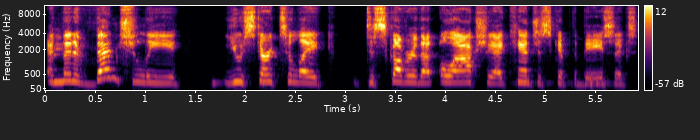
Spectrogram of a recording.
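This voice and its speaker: In a Canadian accent, a voice speaks at a moderate pace in a very clean recording with a silent background. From Canada. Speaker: podcast co-host and self-taught artist. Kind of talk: casual chat. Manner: rambling, halting with repeated fillers.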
